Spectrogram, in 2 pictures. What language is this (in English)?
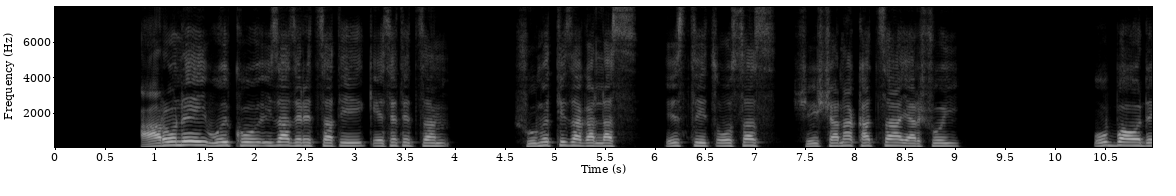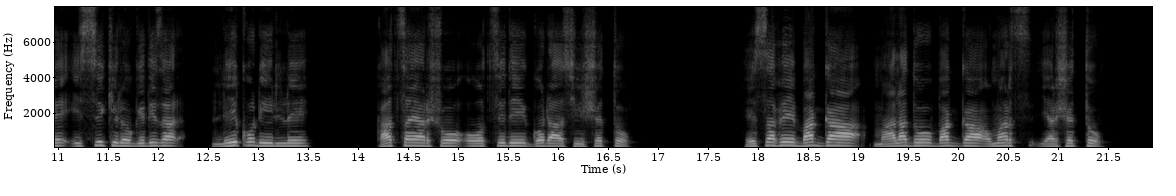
Gamo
